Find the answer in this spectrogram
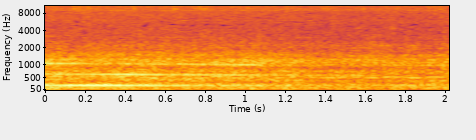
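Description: Shuttle coach's engine and road noise heard from inside the passenger cabin while driving: a steady low hum with a few held tones, a little louder in the first half second.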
